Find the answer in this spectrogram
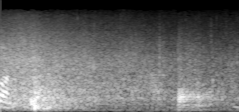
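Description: A polar bear cub leaping into a pool: a loud splash just after the start, then the water churning and settling as it fades.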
